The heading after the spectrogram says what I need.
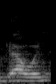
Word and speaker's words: Gawain: Sir Gawain, or Gawain, however you want to pronounce that name, is often right there with him.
